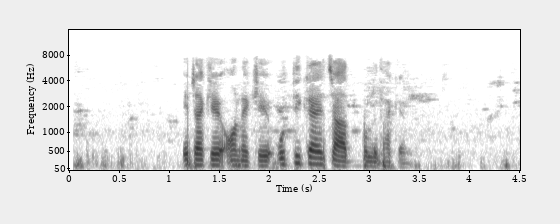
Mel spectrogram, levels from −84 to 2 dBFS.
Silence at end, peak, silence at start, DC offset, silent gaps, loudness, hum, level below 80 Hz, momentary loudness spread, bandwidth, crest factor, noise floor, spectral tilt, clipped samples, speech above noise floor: 0.15 s; -6 dBFS; 0.05 s; under 0.1%; none; -25 LUFS; none; -56 dBFS; 16 LU; 8.2 kHz; 22 dB; -60 dBFS; -6 dB/octave; under 0.1%; 36 dB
